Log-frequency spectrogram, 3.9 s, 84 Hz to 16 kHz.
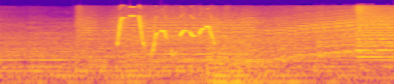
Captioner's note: R2-D2 beeps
